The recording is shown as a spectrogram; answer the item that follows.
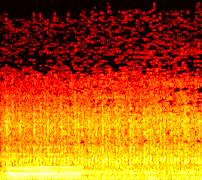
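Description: Ford Duratorq TDCi turbodiesel engine idling steadily with an even diesel ticking. It runs with normal, settled engine noise after a turbocharger replacement.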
